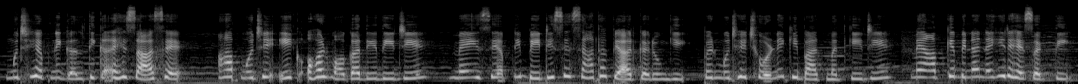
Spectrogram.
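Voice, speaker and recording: A woman voicing an emotional young stepmother and wife in a melodramatic animated moral story, speaking earnestly. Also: sits high, moderate pace, faint music behind, pitched above the performer's own voice, close to an everyday voice. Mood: pleading.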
